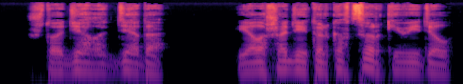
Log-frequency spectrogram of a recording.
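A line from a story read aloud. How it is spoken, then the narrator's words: Glum whisper. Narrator (Russian): уныло шепнул он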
